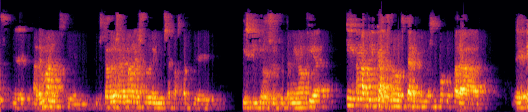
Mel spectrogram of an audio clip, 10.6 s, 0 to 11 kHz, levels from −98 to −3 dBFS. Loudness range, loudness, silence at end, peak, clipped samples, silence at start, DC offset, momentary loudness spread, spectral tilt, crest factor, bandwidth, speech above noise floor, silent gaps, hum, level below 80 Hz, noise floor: 6 LU; -16 LUFS; 0 s; 0 dBFS; under 0.1%; 0 s; under 0.1%; 17 LU; -7 dB/octave; 16 dB; 7.6 kHz; 39 dB; none; none; -58 dBFS; -56 dBFS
